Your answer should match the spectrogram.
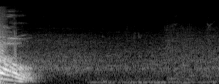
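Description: A man's drawn-out shout, falling in pitch, dies away about half a second in. After it come faint arena background and low thuds of a basketball being dribbled on a hardwood court.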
